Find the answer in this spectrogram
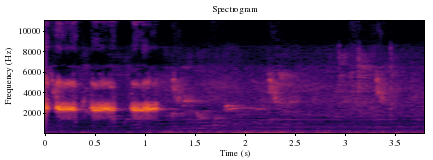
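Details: Oriental magpie-robin song filled with lovebird imitations: three loud, harsh, buzzy bursts in quick succession, followed by a softer warbled trail of thin whistles and light chatter.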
